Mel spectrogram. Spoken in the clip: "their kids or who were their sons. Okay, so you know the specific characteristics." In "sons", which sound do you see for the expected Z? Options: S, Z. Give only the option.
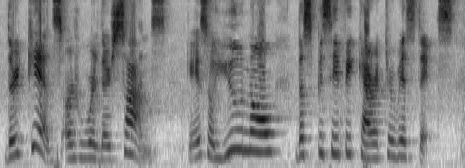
S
